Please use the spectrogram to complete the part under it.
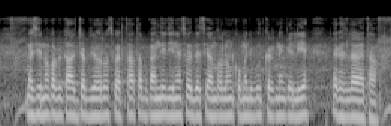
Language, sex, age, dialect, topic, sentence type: Hindi, male, 18-24, Hindustani Malvi Khadi Boli, agriculture, statement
